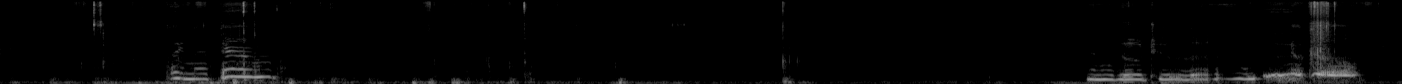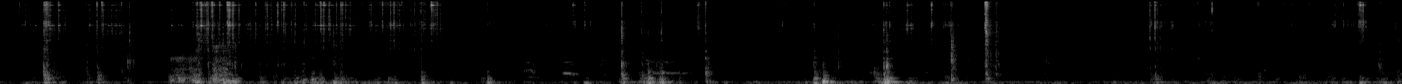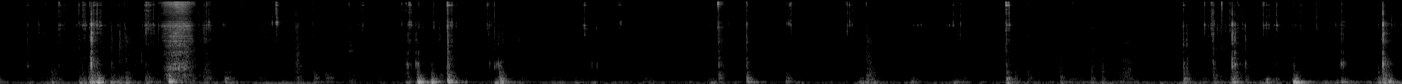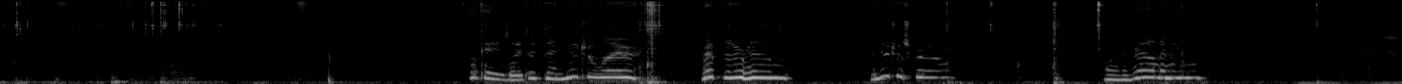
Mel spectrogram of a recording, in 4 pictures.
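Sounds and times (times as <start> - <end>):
hand tools clicking and clinking: 12.9 - 13.6, 14.2 - 24.2.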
